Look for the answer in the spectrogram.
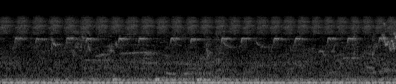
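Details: Short, high, clipped chirps from a social colony of budgerigars repeat in a quick, fairly even series about every third of a second, backed by a steady low hum.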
